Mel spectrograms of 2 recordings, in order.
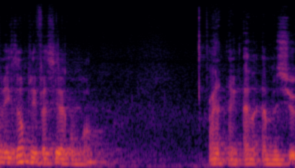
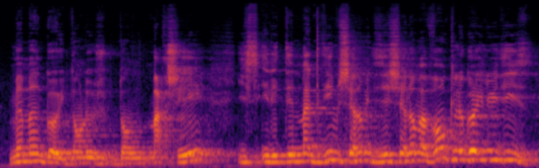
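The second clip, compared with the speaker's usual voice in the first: rising preaching emphasis; 4 semitones higher, 5 dB louder than usual. Real, not acted. Preacher builds to emphatic point.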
